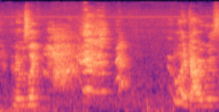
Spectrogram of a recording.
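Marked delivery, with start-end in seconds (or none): 0.6-2.1 high, wordless mock sob; imitated crying. Student answering the idol through tears, imitated crying. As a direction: squeak out a hammed-up tearful wail. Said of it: "in tears the entire time".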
